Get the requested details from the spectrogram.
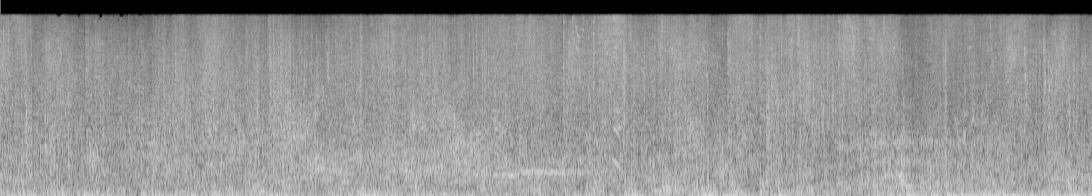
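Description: Blows and explosions thud repeatedly.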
